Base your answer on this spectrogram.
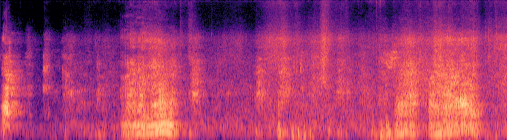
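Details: Dogs fighting, an Indian breed attacking a German Shepherd: harsh, broadband barks and snarling bursts around two seconds and again near seven seconds, with rough growling between them.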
